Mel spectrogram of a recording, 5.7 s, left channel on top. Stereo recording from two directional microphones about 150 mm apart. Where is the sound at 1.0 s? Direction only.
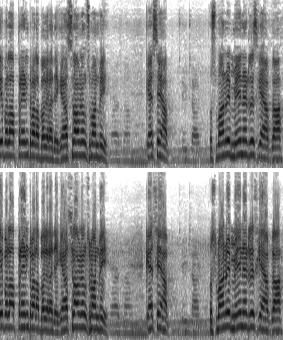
20° left (ahead or behind).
